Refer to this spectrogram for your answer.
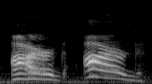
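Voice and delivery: loud grouchy pirate growl-word; loud grumbling arg arg; grumpy pirate arg. Acted. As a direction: bark it out like a cranky pirate. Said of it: "He grumbles and he grouches".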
